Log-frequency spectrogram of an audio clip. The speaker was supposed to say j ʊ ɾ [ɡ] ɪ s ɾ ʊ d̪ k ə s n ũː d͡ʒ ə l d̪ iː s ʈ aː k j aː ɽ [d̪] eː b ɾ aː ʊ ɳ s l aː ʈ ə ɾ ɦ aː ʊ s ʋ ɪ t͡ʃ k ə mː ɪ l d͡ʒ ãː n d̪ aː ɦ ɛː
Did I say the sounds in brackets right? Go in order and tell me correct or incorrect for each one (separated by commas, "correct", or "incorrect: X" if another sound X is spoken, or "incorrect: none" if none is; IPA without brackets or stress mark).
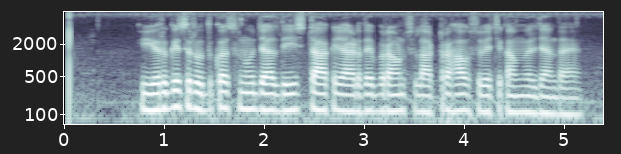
correct, correct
